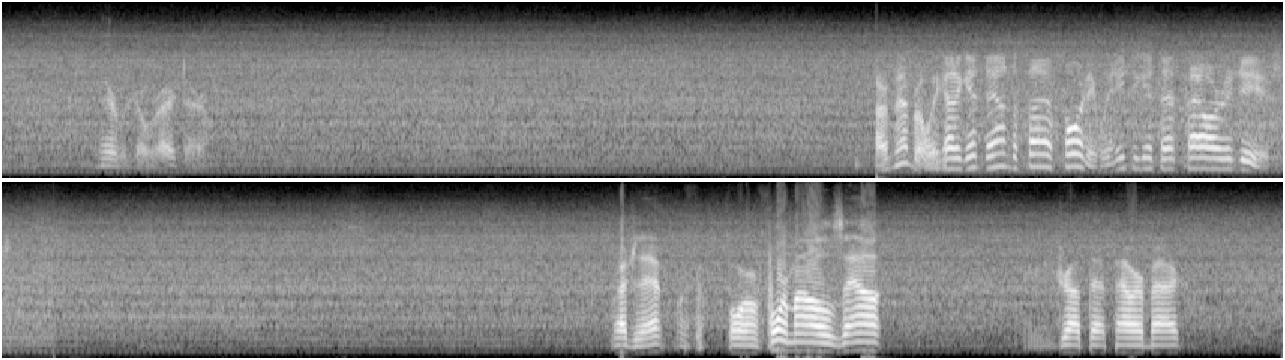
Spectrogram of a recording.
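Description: A man speaks calmly through a headset intercom.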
